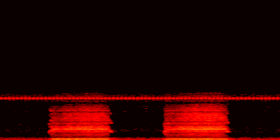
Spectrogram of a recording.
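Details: A barn owl pair in a Cabañeros National Park nest box, Spain, copulating early in the season from late January; two hoarse, rasping hiss-calls of over half a second each, spaced about a second apart.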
